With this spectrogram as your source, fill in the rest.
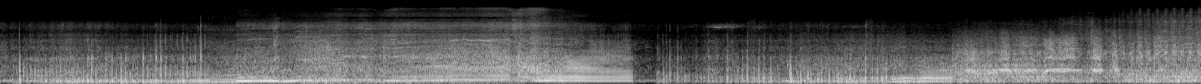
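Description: Tyres squeal and scrub on asphalt.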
